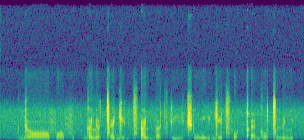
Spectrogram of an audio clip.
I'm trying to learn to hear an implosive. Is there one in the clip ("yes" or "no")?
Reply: no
